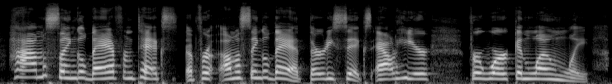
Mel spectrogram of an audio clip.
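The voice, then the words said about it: Put-on Texas accent. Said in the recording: “He's from Texas. I'm not doing the right voice.”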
